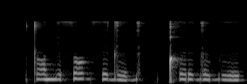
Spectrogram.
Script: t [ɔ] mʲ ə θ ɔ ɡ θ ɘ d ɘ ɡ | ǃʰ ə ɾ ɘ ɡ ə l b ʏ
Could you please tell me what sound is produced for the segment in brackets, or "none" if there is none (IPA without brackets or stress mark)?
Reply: ɔ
